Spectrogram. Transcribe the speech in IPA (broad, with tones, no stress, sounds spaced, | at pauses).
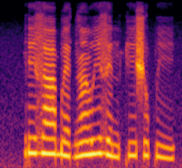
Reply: ɾ i˦ z aː˦ b ɛ˨ ɡ ã˦ β i˦ z ɪ˨ n k i˦ ʃ ʊ˦ p i˨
